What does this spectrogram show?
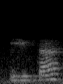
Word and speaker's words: Eta: later on president of, I'm going to say ETA. In Greek, we say ETA Kappa Nu. So it is a little different than the way you pronounced it, but that's okay.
